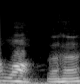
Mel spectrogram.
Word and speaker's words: law: É engraçado que na pronúncia, né, muita gente, né, principalmente brasileiro, tem dificuldade de falar law. Porque é como se fosse law de loló, de lógico, L-O com acento, law.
